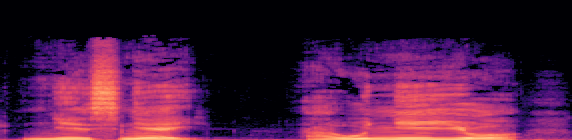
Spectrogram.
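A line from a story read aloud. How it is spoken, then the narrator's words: Embarrassed growl. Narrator (Russian): краснея до ушей прорычал я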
